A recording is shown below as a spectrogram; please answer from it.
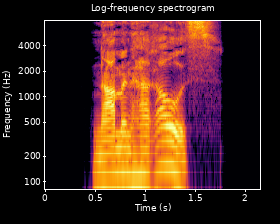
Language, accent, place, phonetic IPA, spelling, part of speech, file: German, Germany, Berlin, [ˌnaːmən hɛˈʁaʊ̯s], nahmen heraus, verb, De-nahmen heraus.ogg
- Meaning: first/third-person plural preterite of herausnehmen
